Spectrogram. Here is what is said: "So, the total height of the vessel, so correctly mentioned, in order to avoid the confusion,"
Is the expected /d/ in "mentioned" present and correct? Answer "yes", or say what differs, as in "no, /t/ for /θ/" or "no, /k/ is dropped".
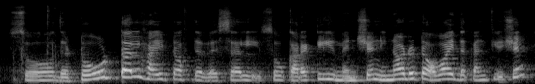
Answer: yes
